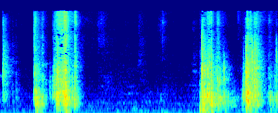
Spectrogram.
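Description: Plastic kit pouch being opened by hand, crinkling and rustling in short bursts with a quiet gap of about two seconds in the middle.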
